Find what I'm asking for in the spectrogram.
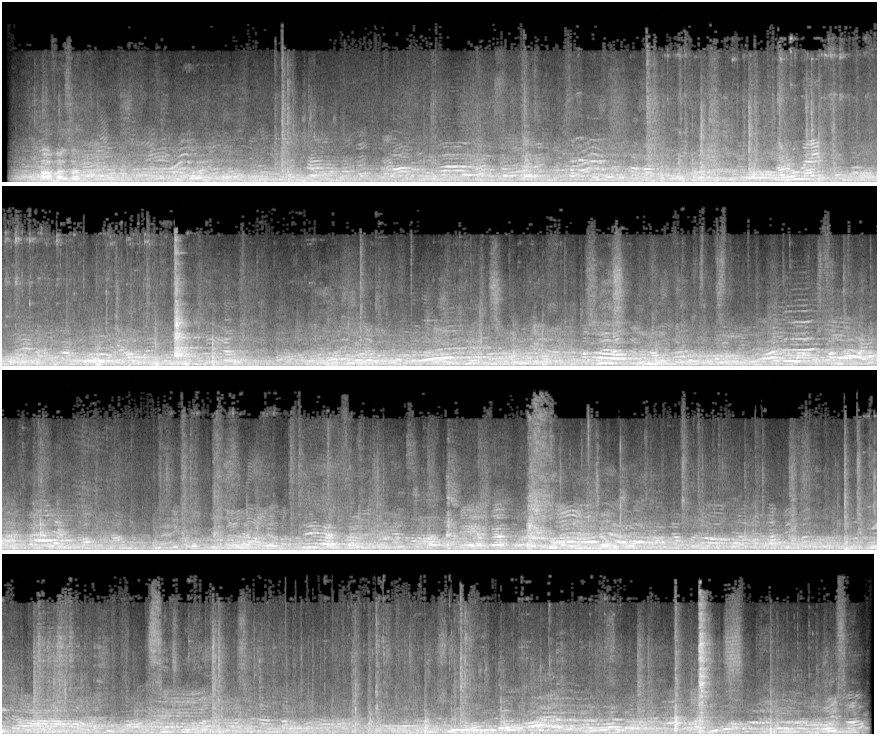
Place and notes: Cour, collège de Saint-Estève, Pyrénées-Orientales, France - Cour, à l'intercours
Dans la cour.
Passage d'élèves à l'intercours.
Preneur de son : Steven.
